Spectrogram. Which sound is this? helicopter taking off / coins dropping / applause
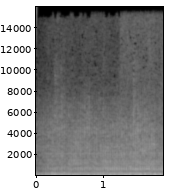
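helicopter taking off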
